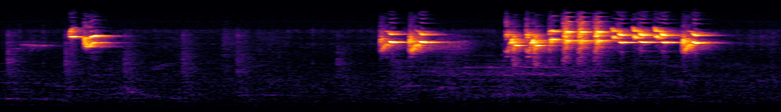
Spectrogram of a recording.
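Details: In Turkey, a red siskin gives a sharp high call note, then after a pause a brief chirp phrase and a lively twittering run of fast, high, slightly buzzy notes lasting nearly two seconds.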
